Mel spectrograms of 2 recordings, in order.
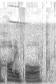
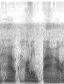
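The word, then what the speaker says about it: Holly Bough: That's why the holly boore or the holly bow, however you want to pronounce it. B O G H.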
